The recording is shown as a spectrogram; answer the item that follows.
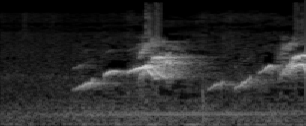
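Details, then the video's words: Pet cockatiel chick singing: rising whistled notes climbing into a brief harsh burst, then another upward whistle, in a quiet indoor space. "SOM DE CALOPSITA CANTANDO"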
